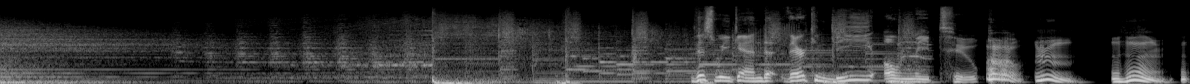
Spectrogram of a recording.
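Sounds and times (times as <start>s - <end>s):
speech: 6.9s - 11.9s
throat clearing: 9.8s - 10.8s.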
